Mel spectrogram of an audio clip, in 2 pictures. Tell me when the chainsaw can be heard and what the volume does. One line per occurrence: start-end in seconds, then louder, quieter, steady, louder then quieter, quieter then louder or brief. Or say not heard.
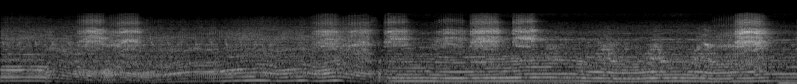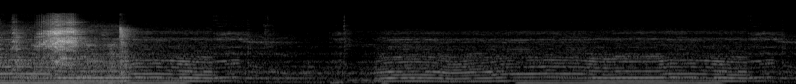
0.0-15.8 quieter.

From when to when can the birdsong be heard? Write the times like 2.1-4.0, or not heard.
0.0-9.2.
